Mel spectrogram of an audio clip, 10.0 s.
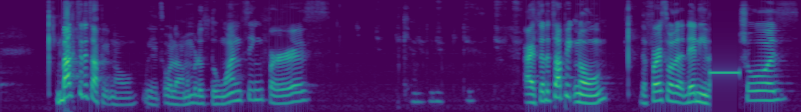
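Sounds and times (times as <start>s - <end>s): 
speech: 0.7s - 4.1s, 5.1s - 9.9s
high-pitched censor beep: 8.8s - 9.4s.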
